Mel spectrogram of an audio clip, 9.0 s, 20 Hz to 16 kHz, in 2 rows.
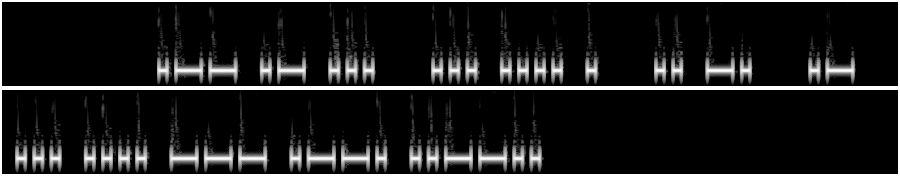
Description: Morse code, heard as a keyed tone, about 27 wpm, 700 Hz. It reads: WAS SHE IN A SHOP?
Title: Sentences from Top 1600 Words 28wpm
